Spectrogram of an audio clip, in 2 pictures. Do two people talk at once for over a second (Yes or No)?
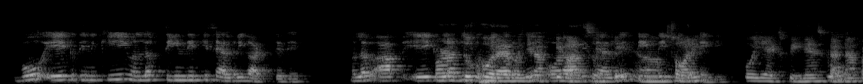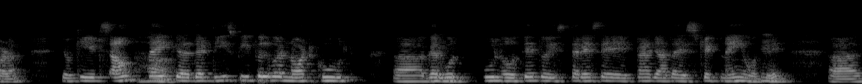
Yes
